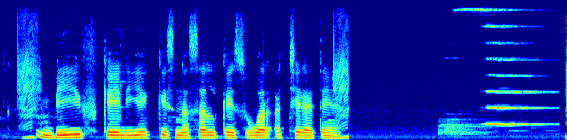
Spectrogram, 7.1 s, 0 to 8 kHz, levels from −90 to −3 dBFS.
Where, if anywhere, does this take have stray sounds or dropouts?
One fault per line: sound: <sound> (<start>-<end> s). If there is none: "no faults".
sound: squeak (5.5-7.0 s)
